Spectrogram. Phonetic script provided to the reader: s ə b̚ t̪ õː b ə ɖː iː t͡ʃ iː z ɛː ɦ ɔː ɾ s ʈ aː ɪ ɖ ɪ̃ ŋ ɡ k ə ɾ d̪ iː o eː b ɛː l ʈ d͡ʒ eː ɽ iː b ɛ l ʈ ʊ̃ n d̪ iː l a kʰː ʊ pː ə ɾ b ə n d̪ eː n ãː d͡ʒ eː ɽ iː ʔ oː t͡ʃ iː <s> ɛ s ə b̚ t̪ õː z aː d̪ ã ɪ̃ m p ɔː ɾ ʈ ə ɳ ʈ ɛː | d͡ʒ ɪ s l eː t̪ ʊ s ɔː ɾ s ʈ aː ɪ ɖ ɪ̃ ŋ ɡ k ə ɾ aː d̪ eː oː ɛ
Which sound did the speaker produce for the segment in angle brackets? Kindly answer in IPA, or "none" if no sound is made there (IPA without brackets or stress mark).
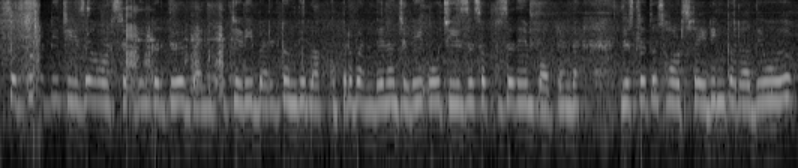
z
